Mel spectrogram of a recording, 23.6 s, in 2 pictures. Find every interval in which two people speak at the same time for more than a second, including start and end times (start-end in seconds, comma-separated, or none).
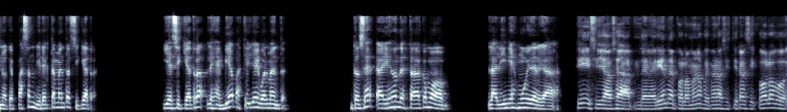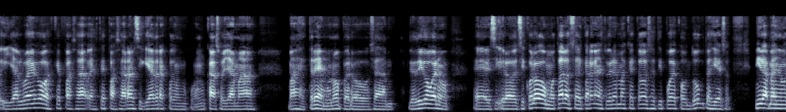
none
